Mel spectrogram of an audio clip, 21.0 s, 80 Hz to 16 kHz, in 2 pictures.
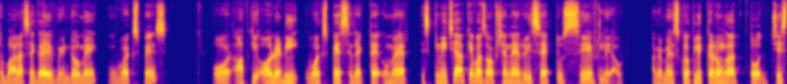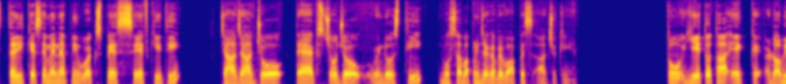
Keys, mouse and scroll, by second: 0.4 click, 0.4 click, 9.8 click.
